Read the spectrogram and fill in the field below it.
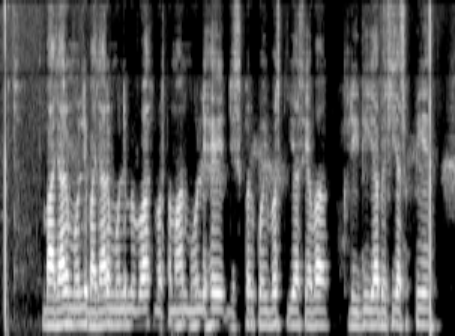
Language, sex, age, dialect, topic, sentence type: Hindi, male, 18-24, Awadhi Bundeli, agriculture, statement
